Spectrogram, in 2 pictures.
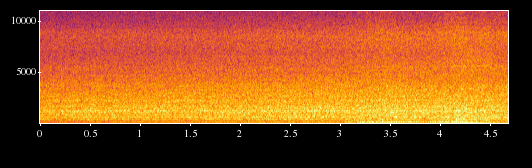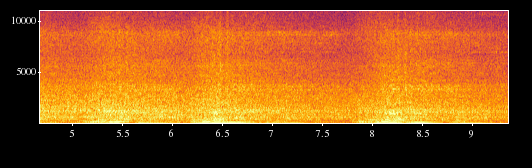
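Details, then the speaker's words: Nissan 240SX S14 Kouki SR20DET misfiring, running worse after a vacuum line was touched: short rev blips about every second, each lumpy and uneven; unplugging a coil pack made little difference, faulty fuel injector found. "Alright. So it's running like ass. But look at this. I'm gonna unplug this coil pack. It didn't make a big difference."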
